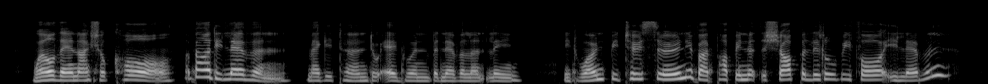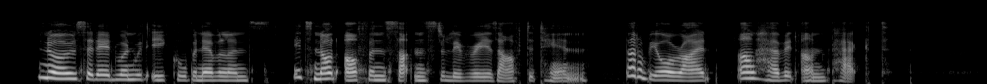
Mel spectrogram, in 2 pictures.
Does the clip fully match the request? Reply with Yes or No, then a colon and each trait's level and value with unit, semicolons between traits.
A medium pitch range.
Yes: average, 4.8 semitones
